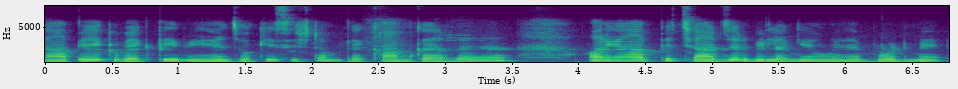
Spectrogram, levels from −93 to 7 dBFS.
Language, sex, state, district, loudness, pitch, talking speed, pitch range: Hindi, female, Jharkhand, Palamu, -15 LUFS, 215 Hz, 210 wpm, 210-230 Hz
